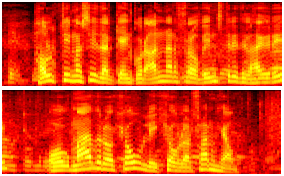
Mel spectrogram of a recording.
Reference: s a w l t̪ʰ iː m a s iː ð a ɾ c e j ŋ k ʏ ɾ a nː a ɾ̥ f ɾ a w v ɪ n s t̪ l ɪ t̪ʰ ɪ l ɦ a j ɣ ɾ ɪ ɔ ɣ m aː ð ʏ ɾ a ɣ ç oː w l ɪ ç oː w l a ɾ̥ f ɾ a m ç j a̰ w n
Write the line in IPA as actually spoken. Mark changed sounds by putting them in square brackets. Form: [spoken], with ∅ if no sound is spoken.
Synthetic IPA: [h] a w l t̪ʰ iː m a s iː ð a ɾ c e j ŋ k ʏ ɾ a nː a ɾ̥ f ɾ a w v ɪ n s t̪ [ɾ] ɪ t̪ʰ ɪ l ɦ a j ɣ ɾ ɪ ɔ ɣ m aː ð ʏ ɾ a ɣ ç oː w l ɪ ç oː w l a ɾ̥ f ɾ a m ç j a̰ w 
